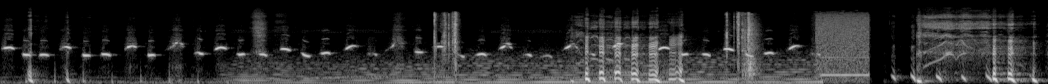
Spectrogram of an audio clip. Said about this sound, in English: There you go. I'll just whistle a happy tune.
